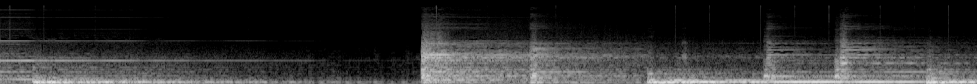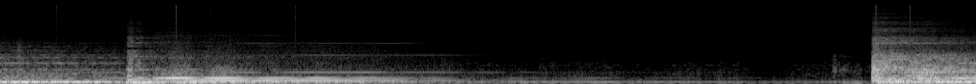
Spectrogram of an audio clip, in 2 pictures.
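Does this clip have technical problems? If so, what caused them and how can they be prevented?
No, nothing in these sounds points to a technical problem, so there's no cause to track down and nothing that needs preventing.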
